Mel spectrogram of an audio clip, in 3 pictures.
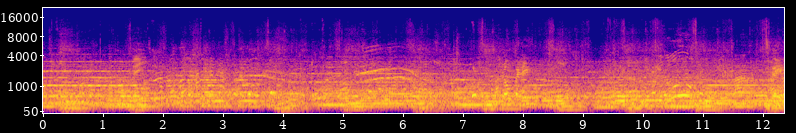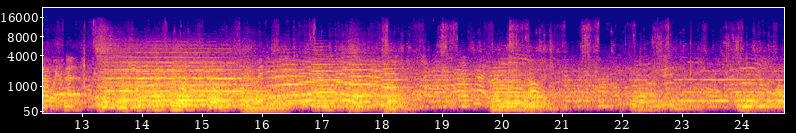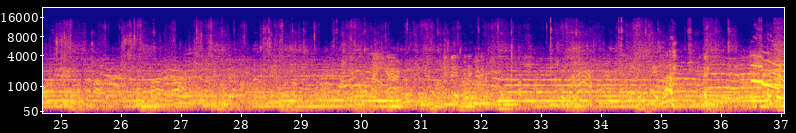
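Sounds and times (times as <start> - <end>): marching band playing slow march: 0.0 - 37.0.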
